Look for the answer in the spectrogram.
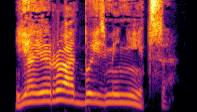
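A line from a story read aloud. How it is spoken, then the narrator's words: Passionate exclamation. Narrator (Russian): жарко воскликнул вампир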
